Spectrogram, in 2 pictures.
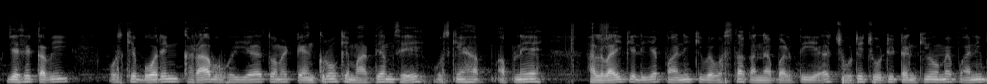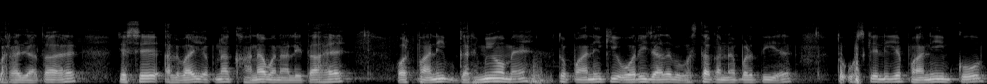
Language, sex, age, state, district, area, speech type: Hindi, male, 45-60, Madhya Pradesh, Gwalior, urban, spontaneous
